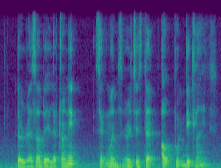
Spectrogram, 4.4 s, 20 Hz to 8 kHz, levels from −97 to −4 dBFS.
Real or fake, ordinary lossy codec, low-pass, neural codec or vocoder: fake; none; 7.2 kHz; autoencoder, 48 kHz, 128 numbers a frame, DAC-VAE, trained on Japanese speech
